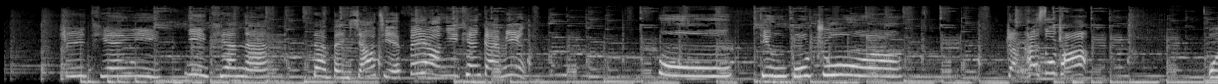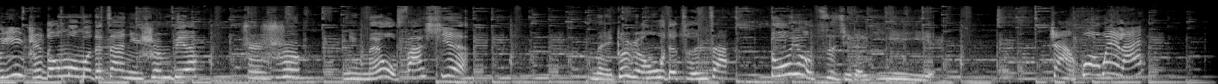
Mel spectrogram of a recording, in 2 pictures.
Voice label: luoli zhengtai

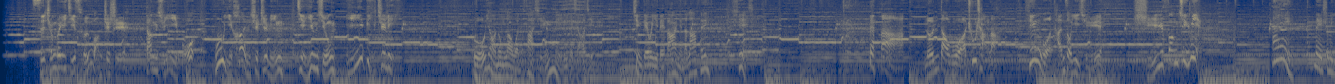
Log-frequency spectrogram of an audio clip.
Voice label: qingnian

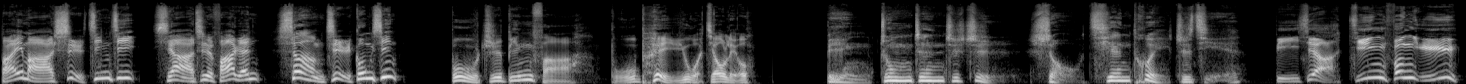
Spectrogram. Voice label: 男

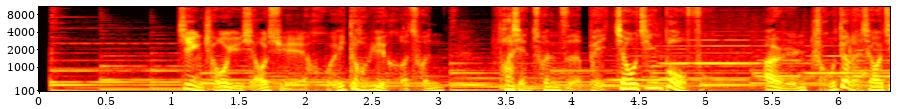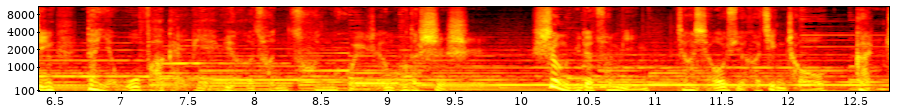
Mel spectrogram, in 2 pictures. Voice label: 男生 旁白

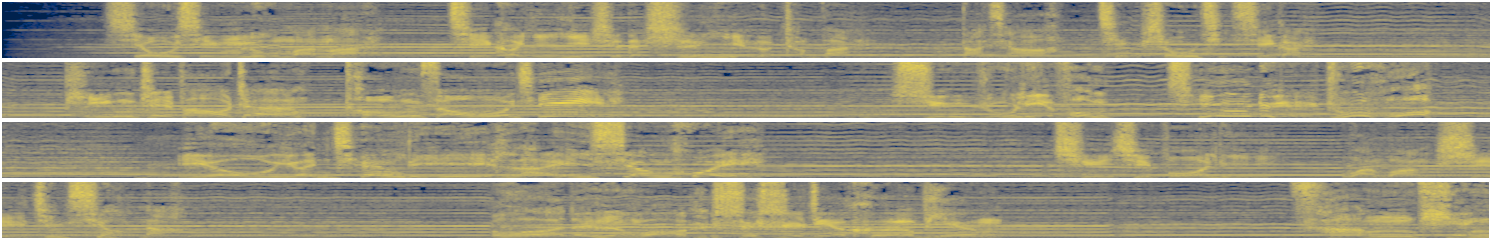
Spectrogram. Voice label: zhonglaonian

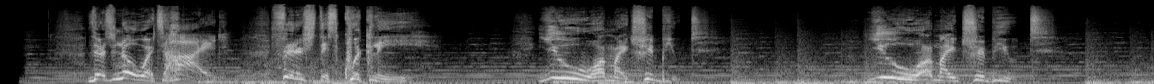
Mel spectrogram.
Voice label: 壮汉 英语 男

